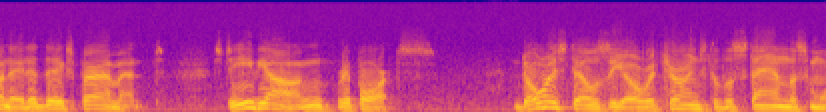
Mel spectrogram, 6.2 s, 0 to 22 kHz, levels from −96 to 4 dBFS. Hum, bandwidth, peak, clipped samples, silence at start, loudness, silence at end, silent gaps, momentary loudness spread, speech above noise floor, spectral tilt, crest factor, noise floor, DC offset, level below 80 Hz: none; 19.5 kHz; 0 dBFS; under 0.1%; 0 s; -12 LUFS; 0 s; none; 15 LU; 27 dB; -8 dB/octave; 12 dB; -38 dBFS; under 0.1%; -46 dBFS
